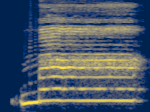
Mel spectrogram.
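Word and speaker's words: 妈: the syllable ma so the first one is ma it's a high flat Homer ma can have a try ma that means mom in Chinese the second tone is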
